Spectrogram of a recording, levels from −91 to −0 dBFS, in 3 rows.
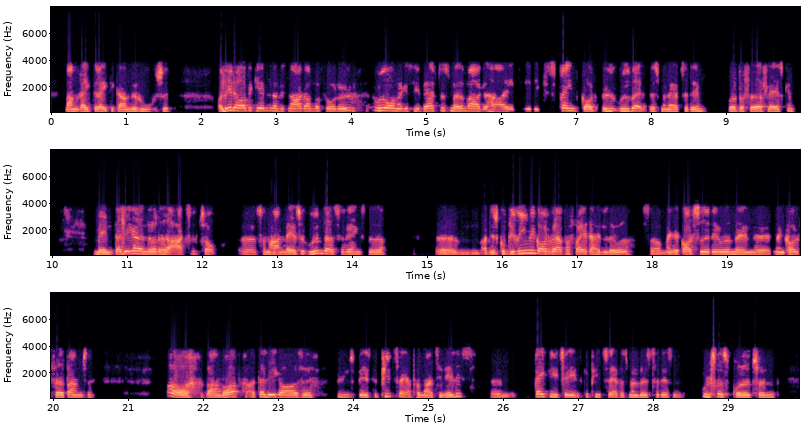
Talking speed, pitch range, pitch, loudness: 210 wpm, 155-185 Hz, 165 Hz, -17 LUFS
